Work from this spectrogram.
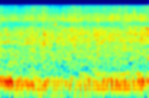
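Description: Backyard waterfall built of limestone quarry stone, running as a steady, full rush of splashing water close by, continuous with no voices.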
